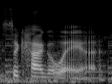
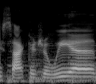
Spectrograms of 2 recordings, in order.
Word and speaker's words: Sacagawea: I say Sacagawea. It used to be Sacagawea. That's how it was when I was a kid. But historians think the new pronunciation is more like what Lewis and Clark actually called her.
